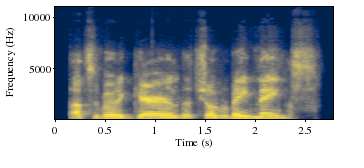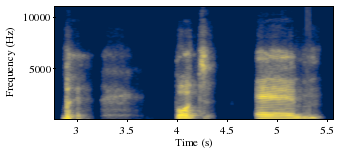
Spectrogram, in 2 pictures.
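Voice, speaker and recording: A man in an Irish accent, fairly high in pitch, with a bright, sharp tone. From Ireland, Drogheda, County Louth. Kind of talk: interview.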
